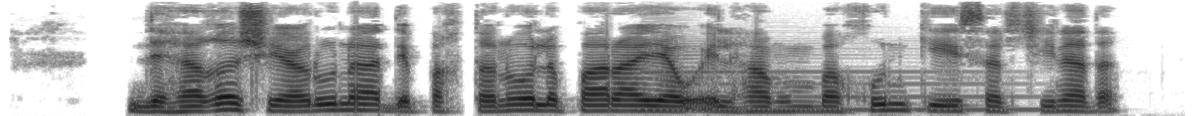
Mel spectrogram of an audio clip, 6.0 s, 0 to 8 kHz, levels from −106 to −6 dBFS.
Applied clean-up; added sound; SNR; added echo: none; Wind instrument, woodwind instrument; 20 dB; none.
